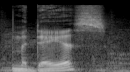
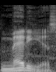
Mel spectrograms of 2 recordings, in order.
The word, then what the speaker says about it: Medeus: come on medius i kept thinking it was pronounced madeas uh but it's medius apparently according to his voice lines and so i have to have to bear that in mind that it's he's pronounced medius ah no no colorless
